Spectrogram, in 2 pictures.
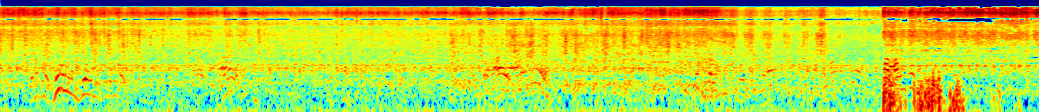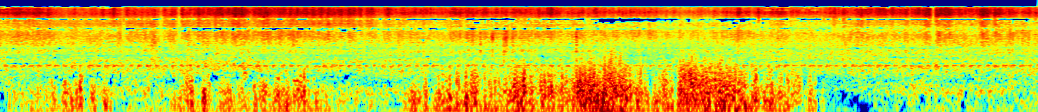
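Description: A pressure washer sprays a jet of water against wood with a steady, loud hiss.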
